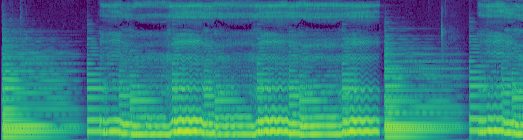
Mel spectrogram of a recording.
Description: Exercise Fall off Trill Down

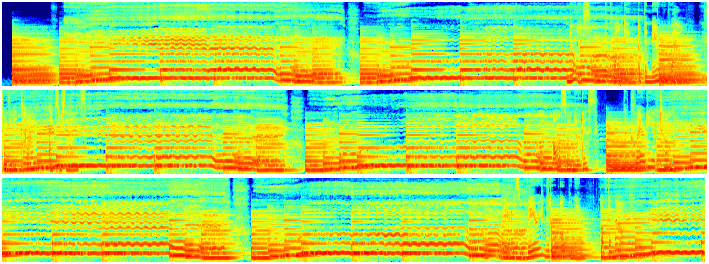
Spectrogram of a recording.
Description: vowel changes male; Singing

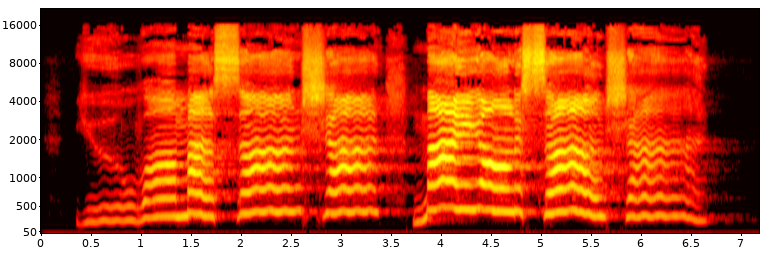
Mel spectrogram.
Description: female dynamics in R & B

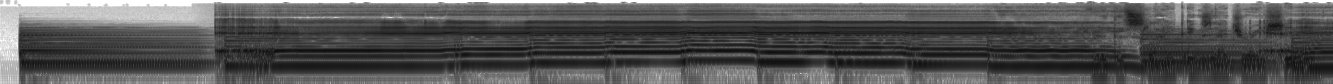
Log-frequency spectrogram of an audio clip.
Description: Vocal Fry female male

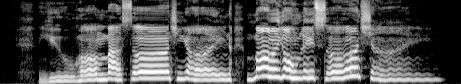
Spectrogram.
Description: dynamics in R & B

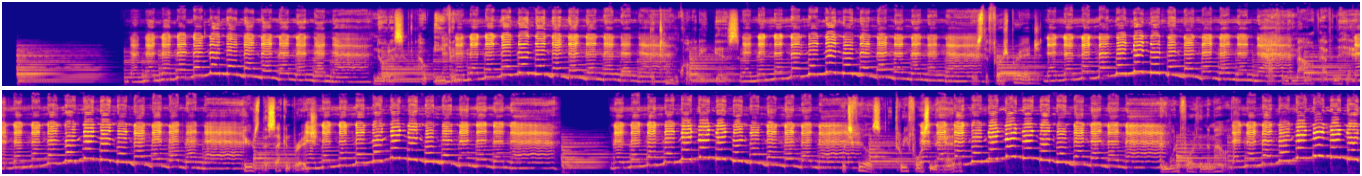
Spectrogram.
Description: Exercise ne ne female; Singing

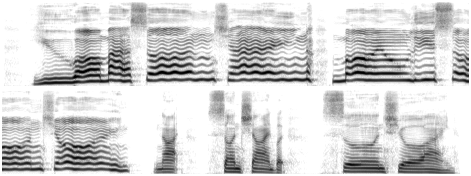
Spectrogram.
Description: vowel modification in R and B

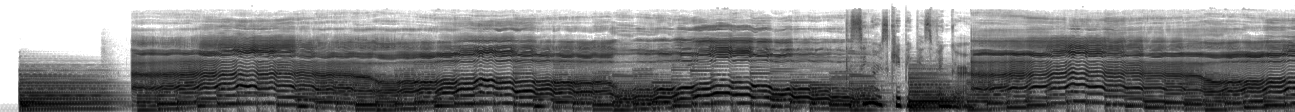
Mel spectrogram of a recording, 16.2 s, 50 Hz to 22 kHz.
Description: Exercise 6 high middle low male; Singing

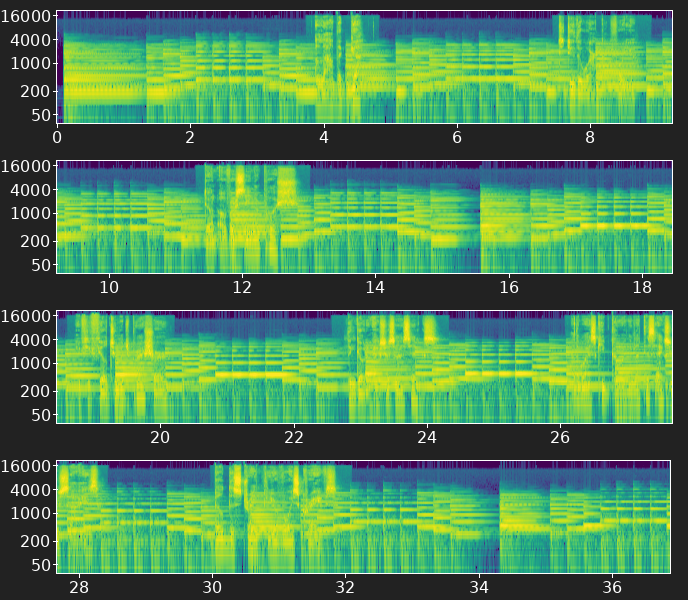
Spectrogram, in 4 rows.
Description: Exercise 4 your turn females

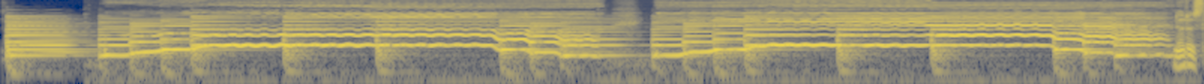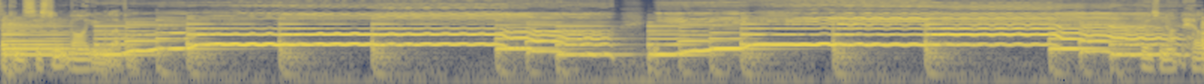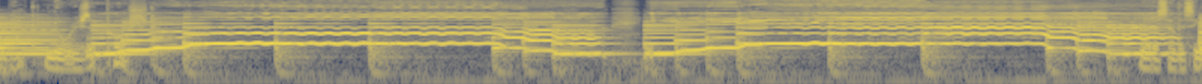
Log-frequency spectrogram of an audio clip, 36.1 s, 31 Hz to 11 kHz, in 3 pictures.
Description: Exercise 6 Broad Vowel Changes female

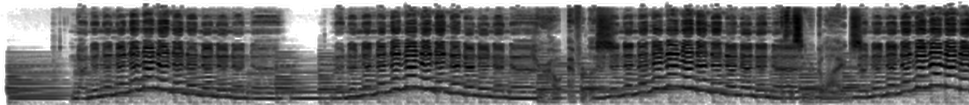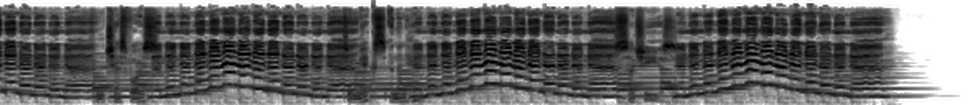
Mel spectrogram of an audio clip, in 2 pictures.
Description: females

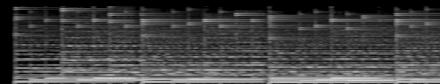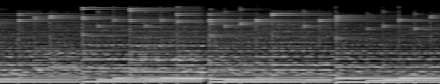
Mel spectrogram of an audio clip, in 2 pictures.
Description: Improv chords Solo

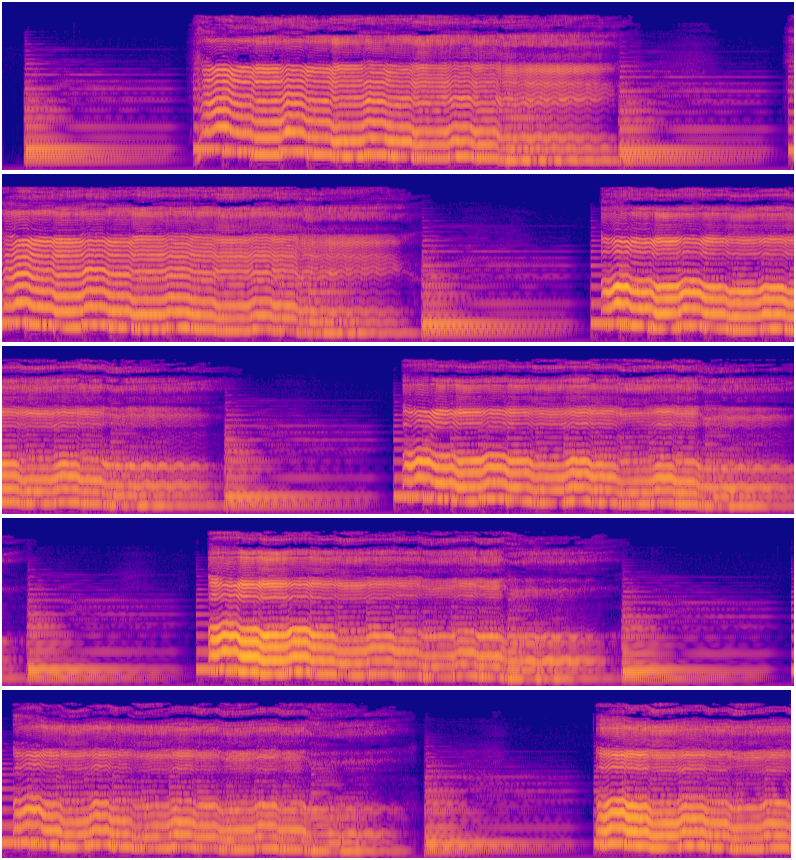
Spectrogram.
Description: Exercise minor penta over major

